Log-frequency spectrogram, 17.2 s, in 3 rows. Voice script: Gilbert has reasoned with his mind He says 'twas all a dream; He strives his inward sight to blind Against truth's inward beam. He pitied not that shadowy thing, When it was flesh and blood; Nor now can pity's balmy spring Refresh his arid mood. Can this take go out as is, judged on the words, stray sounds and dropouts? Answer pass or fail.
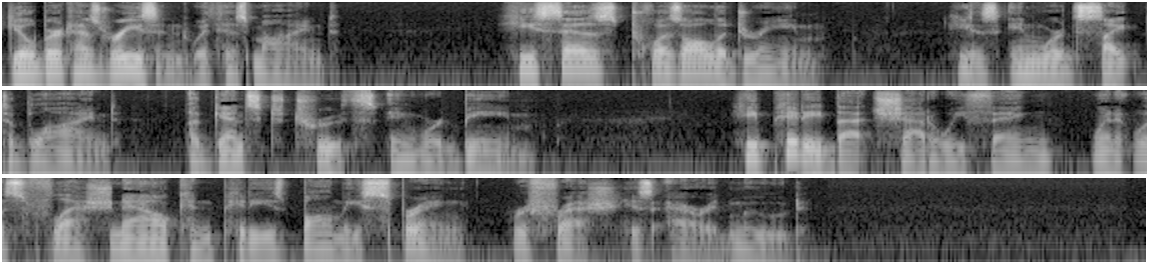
fail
